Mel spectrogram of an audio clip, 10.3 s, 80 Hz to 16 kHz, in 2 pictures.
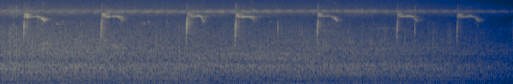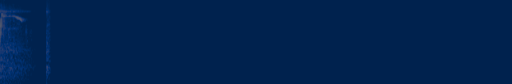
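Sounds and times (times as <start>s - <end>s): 
high insect hum: 0.0s - 5.4s
ruby-cheeked sunbird call notes: 0.0s - 5.4s.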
